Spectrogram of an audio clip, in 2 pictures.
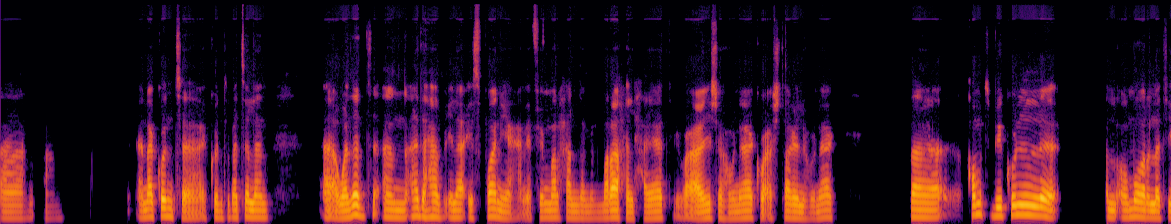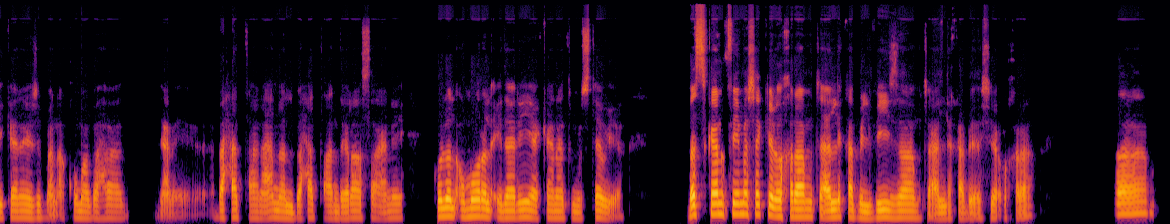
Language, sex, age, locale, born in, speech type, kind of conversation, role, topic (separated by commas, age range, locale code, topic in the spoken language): Arabic, male, 30-34, ar-MA, Morocco, conversation, unstructured, none, إزاي تفضل محافظ على حماسك عشان تحقق أهدافك؟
